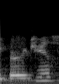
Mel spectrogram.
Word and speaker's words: Burgess: my name is Burgess it's a soft G I'm a resident of Fairbanks and I'm justifying on my own behalf and support of SB 52.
